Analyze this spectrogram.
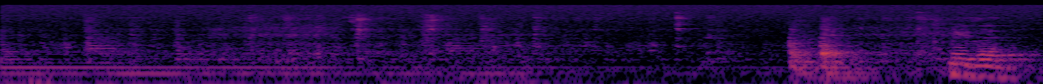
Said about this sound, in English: Hey! There was a knock!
